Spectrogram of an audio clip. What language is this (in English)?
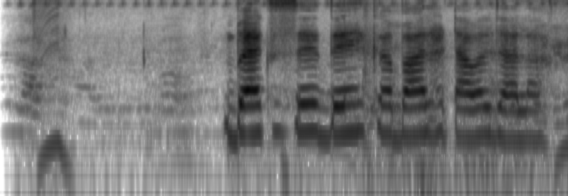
Bhojpuri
